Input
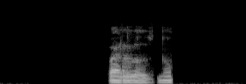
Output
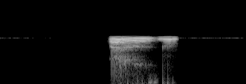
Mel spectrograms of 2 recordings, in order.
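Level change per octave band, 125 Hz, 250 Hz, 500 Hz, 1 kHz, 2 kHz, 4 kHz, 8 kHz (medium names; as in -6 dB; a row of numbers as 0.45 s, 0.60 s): under -20 dB, under -25 dB, under -25 dB, -4.5 dB, +19.5 dB, +35.0 dB, no reading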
